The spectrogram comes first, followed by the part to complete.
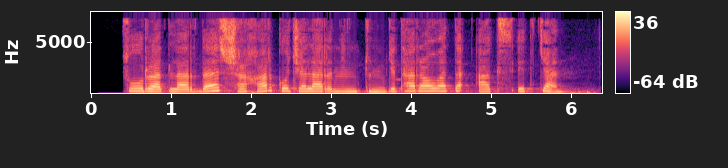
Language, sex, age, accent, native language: Uzbek, female, 18-24, Sirdaryo, Uzbek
